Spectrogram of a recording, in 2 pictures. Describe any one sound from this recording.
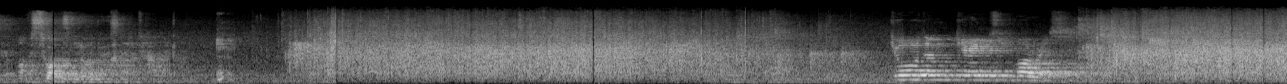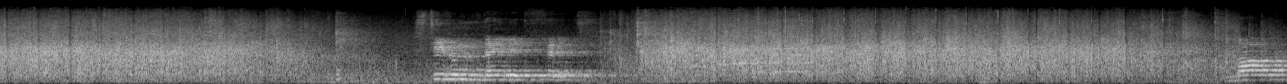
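A woman reads out over a loudspeaker in a large echoing hall.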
